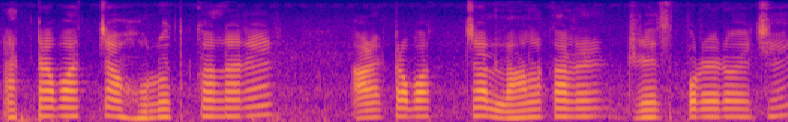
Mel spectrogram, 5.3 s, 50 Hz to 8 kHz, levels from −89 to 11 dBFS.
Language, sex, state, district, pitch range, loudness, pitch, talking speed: Bengali, male, West Bengal, North 24 Parganas, 175-200 Hz, -16 LUFS, 190 Hz, 150 wpm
